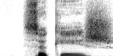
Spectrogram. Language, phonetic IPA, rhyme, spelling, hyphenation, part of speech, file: Hungarian, [ˈsøkeːʃ], -eːʃ, szökés, szö‧kés, noun, Hu-szökés.ogg
- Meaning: 1. escape 2. construed with -ben and van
